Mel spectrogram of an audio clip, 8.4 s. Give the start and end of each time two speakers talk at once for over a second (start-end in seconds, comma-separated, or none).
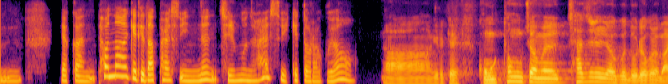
none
